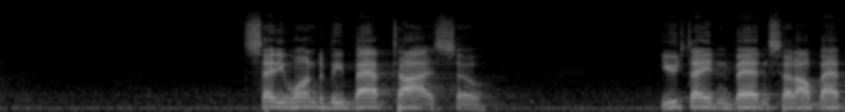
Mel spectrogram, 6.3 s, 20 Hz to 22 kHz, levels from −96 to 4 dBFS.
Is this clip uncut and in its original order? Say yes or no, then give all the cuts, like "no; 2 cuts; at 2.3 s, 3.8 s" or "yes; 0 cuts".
no; 1 cut; at 5.1 s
